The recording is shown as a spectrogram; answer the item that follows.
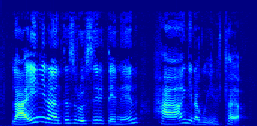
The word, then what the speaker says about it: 行: 그래서 얘를 이럴 때 줄이라는 뜻으로 쓸 때 라인이라는 뜻으로 쓰일 때는 항이라고 읽혀요. 라인이라는 뜻으로 쓰일 때 항이라고 읽히고요.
